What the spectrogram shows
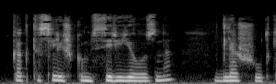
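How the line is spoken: Plain. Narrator (Russian): спросила она

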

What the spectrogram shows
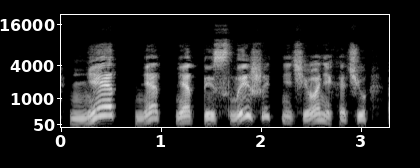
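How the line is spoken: Laughing. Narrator (Russian): засмеялась

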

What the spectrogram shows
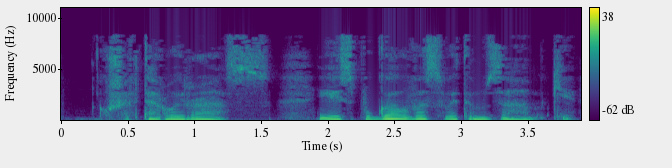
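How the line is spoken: Low quiet whisper. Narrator (Russian): шепнул низким тихим голосом

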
